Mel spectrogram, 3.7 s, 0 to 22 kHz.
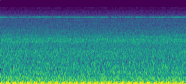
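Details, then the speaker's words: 2001 Jeep Cherokee XJ 4.0L at idle: loud steady rush of air with a thin high whistle; covering a cracked vacuum line with a thumb stopped the hiss; vacuum leak. "I stuck my thumb right there and it made a it stopped the noise so you could hear it hissing maybe so that's definitely my issue right there"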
